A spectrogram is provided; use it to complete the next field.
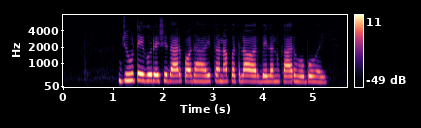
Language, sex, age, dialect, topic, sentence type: Magahi, female, 25-30, Southern, agriculture, statement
